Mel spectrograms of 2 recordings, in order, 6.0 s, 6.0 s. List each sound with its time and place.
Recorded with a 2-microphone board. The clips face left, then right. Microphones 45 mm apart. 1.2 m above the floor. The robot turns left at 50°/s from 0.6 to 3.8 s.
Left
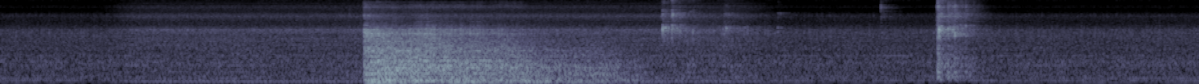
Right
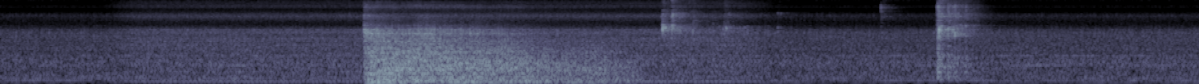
1.8 s an explosion: 25° left, 1.5 m; by 3.2 s 45° right, 1.5 m
3.3 s a dropped coin: 20° left (ahead or behind), 0.8 m; by 4.9 s centre (ahead or behind), 0.8 m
